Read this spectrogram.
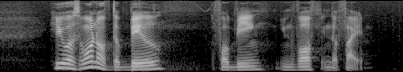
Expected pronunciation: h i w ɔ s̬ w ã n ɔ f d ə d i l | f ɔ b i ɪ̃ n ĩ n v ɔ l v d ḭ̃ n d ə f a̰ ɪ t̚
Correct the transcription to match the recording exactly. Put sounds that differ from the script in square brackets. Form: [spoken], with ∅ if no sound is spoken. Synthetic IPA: h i w ɔ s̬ w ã n ɔ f d ə [b] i l | f ɔ b i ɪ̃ [ŋ] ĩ n v ɔ l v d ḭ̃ n d ə f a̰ ɪ t̚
